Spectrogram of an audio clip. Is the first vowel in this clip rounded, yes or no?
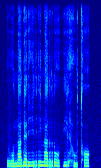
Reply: yes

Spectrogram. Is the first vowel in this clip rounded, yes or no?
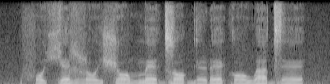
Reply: yes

